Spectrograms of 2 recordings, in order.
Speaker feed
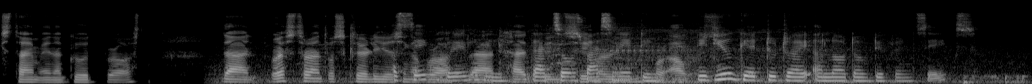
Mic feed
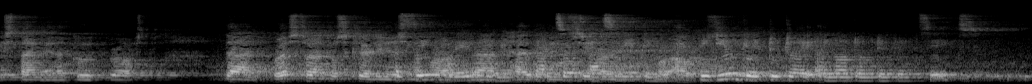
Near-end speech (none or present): none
